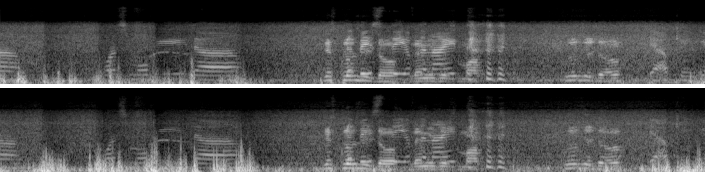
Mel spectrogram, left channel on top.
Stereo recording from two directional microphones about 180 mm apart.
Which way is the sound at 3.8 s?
10° right (ahead or behind).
